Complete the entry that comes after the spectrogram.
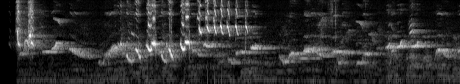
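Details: Caged white-rumped shama, a fighter murai singing to provoke rivals: varied whistled phrases with sliding notes and short rapid trills, loud and rich.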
